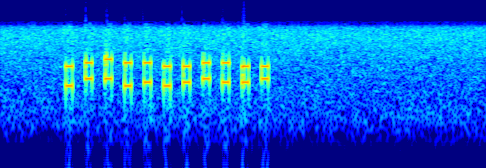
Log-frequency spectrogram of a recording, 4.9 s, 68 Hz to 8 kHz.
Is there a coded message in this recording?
Yes: DTMF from 0.7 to 2.7 s, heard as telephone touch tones, dialled by machine, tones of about 70 ms. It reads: 18925148547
